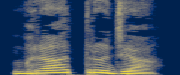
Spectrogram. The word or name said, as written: ಭ್ರಾತೃಜ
